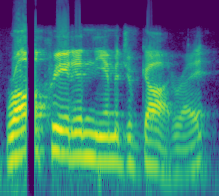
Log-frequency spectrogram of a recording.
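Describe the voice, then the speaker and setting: A man guest musing slowly and building up a joke in casual chat. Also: on the high side, lively intonation, fairly bright tone.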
